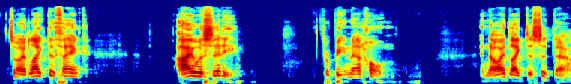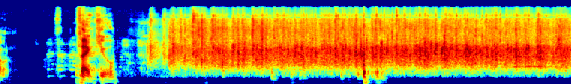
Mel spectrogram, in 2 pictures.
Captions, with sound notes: So I'd like to thank Iowa City for being at home. And now I'd like to sit down. Thank you. (audience applauding)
